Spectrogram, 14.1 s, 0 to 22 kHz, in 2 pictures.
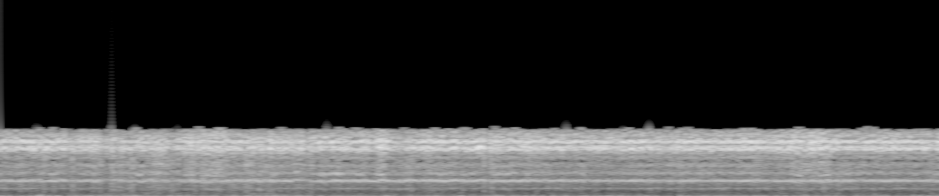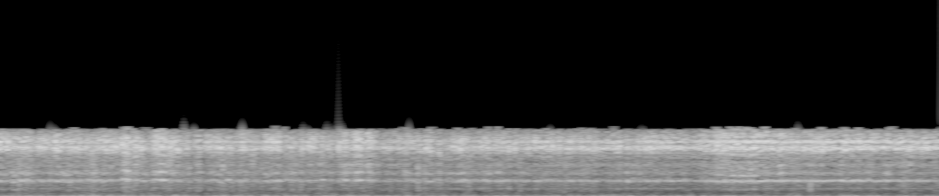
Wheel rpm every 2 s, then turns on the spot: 230, 220, 230, 230, 230, 230, 230.
none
